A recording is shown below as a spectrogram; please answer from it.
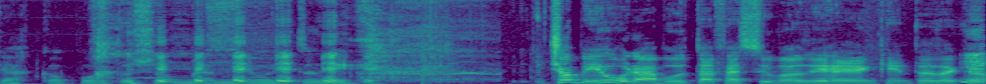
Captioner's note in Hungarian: nevetés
